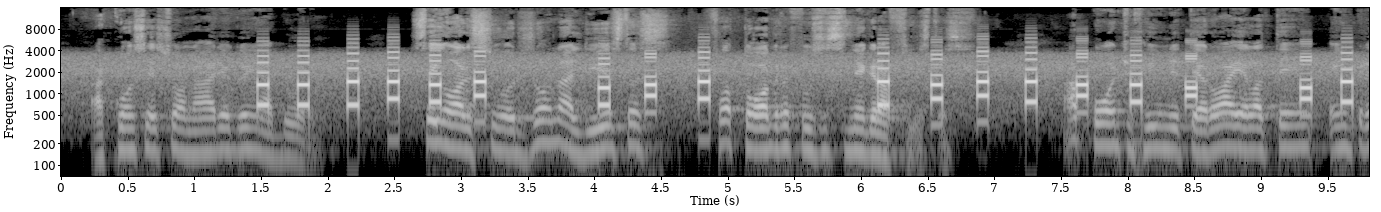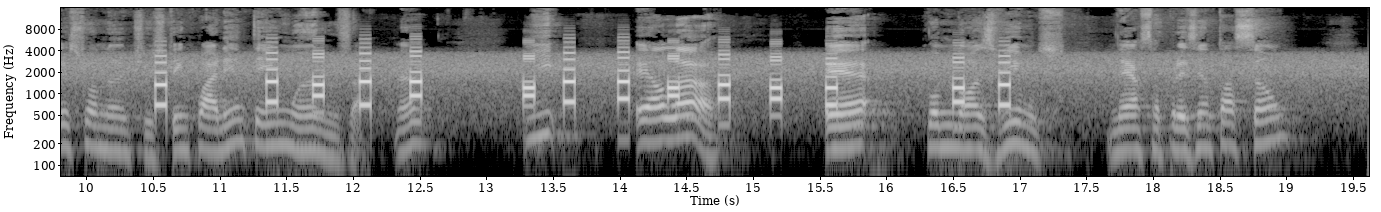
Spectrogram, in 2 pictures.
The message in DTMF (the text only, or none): 22395# 109 38#605* 76 2 603# *69*871 42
